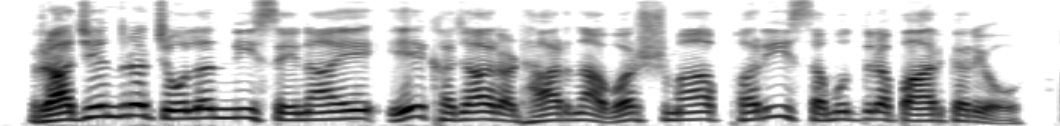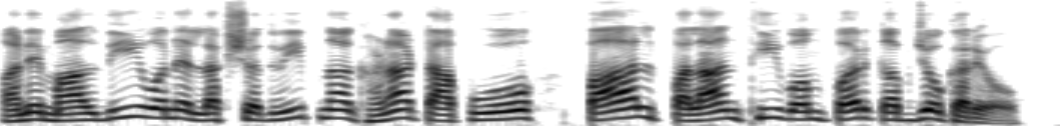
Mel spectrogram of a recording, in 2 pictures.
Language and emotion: Gujarati, neutral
